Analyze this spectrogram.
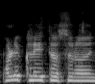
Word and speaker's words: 폴리클레이토스: 그리스 옛날 그 발음으로는 이런 식으로 됩니다. 폴리클레이토스.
